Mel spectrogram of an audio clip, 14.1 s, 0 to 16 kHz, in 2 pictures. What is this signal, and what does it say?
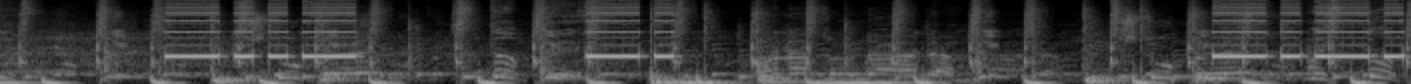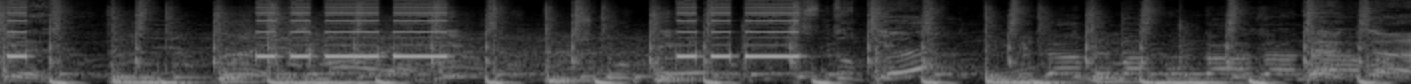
Morse code (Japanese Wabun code), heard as electronic beeps, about 14 wpm, spaced as for 6 wpm, 1250 Hz, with room echo. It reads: マタ キノウ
